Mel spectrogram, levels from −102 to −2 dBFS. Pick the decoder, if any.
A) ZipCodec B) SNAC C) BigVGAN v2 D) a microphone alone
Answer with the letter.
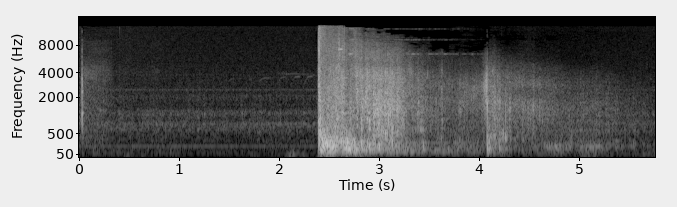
D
